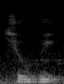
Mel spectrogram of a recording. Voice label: "Subi", andamanese; snake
